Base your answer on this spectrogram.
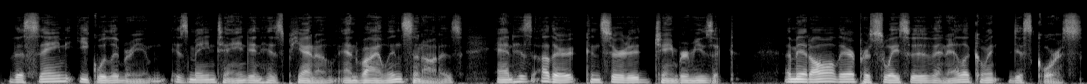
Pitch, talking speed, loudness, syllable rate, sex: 100 Hz, 130 wpm, -18 LUFS, 4.8 syllables/s, male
